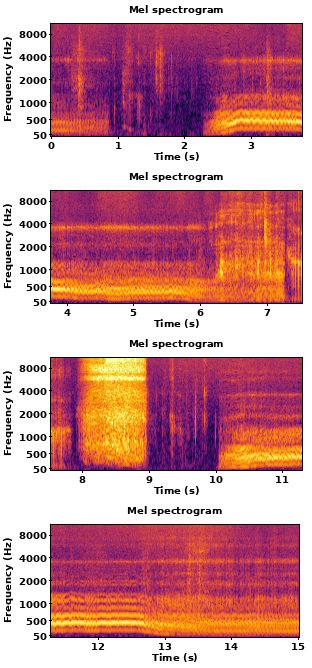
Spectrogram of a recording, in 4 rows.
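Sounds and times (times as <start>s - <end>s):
cat growling yowl: 2.3s - 9.0s
cat hissing: 7.9s - 9.0s.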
